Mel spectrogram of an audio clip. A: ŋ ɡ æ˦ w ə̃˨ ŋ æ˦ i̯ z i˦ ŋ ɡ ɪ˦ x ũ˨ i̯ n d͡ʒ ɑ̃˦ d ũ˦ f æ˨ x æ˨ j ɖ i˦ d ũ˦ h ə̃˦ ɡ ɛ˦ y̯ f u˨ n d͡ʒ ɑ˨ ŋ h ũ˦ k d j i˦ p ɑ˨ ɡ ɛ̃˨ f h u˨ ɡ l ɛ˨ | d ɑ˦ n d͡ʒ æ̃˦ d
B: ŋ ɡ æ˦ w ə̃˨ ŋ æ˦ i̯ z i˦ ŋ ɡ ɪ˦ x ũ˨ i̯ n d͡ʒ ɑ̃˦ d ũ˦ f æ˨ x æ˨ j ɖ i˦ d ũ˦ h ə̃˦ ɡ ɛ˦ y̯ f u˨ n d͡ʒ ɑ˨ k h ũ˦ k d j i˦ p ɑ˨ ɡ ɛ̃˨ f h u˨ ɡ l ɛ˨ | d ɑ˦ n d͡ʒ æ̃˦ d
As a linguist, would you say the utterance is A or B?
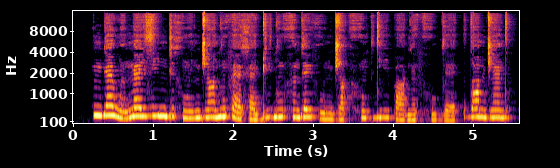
B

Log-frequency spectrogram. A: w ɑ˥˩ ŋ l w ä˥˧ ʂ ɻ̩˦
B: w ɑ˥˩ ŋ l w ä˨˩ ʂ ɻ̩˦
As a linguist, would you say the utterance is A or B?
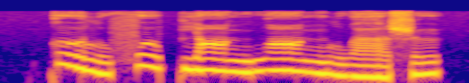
B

